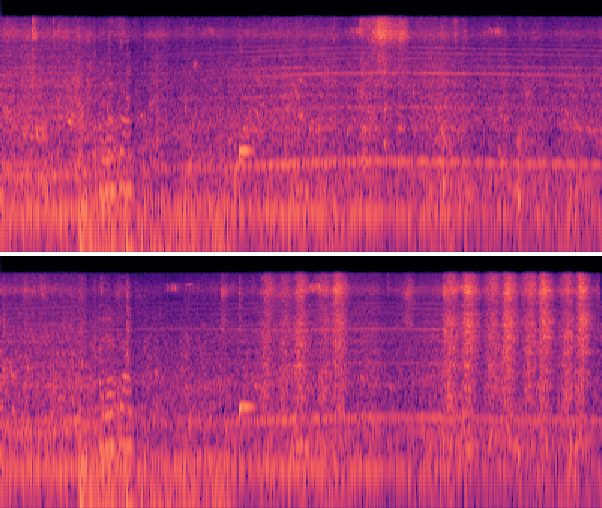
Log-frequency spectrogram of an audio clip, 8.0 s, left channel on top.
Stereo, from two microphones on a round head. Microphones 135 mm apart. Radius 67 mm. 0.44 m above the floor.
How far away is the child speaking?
About 0.6 m.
